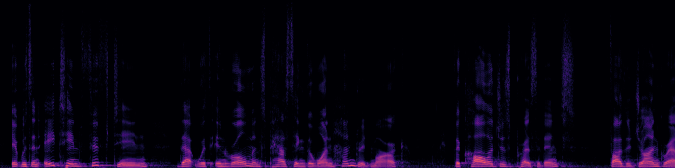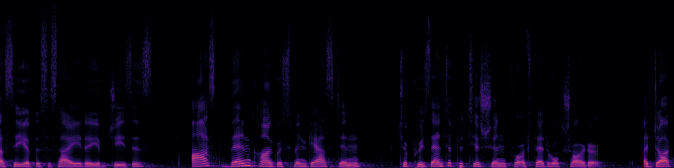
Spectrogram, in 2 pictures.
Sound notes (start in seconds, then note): none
